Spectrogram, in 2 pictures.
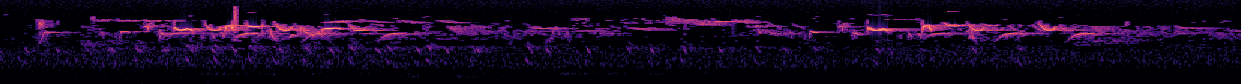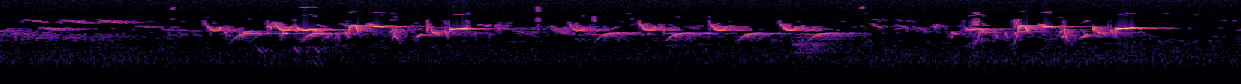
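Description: Faint birds chirping: quick runs of short, high, downward chirps in bouts of a few seconds with brief pauses between, over a faint steady hiss.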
